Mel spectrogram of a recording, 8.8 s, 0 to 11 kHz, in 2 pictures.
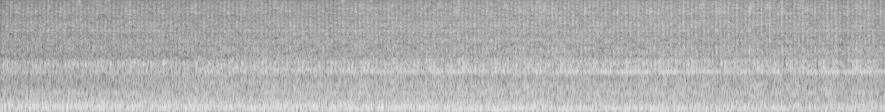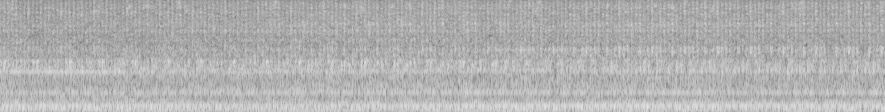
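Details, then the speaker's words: Ford F-350 with 6.0 Power Stroke diesel, one previous owner, which owner says always starts right up without overheating or smoking: steady even idle, smooth low rumble, no misses, knocks or hunting. Healthy engine. "we start this up it starts right up every single time I turn that key never had the issue with starting up"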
